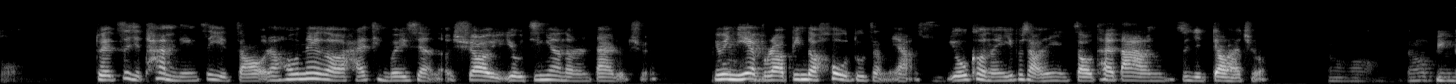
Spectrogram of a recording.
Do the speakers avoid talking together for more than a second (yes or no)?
yes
